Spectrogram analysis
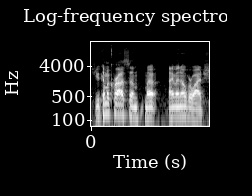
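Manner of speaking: ordinary talk, nothing marked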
